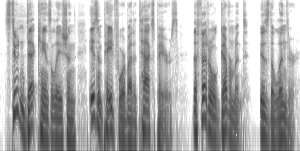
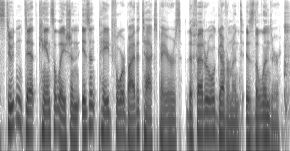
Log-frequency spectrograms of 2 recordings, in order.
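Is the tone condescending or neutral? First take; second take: condescending; neutral. First: It is said in a condescending, uppity tone. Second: It is read in a plain, neutral tone.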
